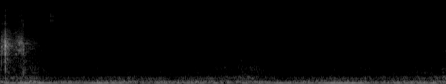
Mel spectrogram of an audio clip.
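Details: Low, steady indoor purring from one of two pet cats, Kumba and Zara, while they attack a fish; a brief noisy rustle opens the recording, then the deep even rumble continues alone.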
